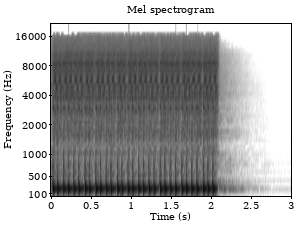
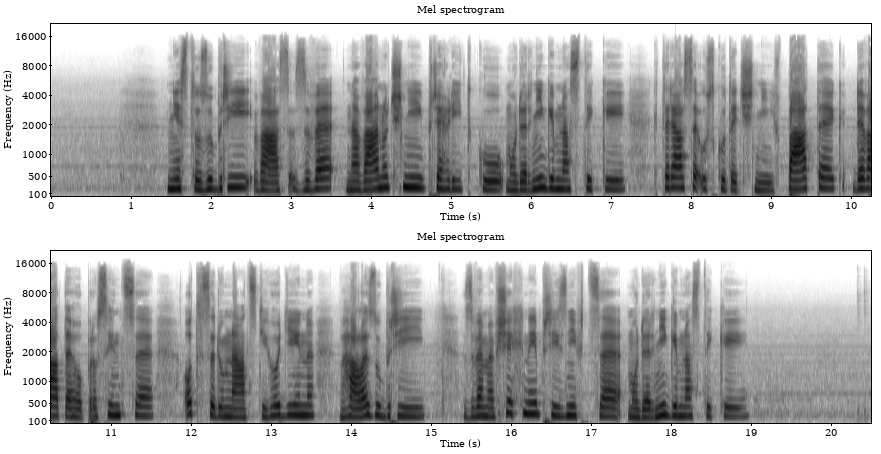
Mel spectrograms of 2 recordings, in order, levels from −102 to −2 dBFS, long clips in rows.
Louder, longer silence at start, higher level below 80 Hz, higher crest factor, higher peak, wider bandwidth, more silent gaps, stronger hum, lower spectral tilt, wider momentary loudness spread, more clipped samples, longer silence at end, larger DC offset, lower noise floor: first, -10 LUFS vs -15 LUFS; second, 0 s vs 1.45 s; about the same, -42 dBFS vs -42 dBFS; about the same, 12 dB vs 16 dB; about the same, 0 dBFS vs 0 dBFS; first, 17 kHz vs 15 kHz; neither; neither; second, -2.5 dB/octave vs -5 dB/octave; second, 1 LU vs 9 LU; neither; second, 0.9 s vs 1.55 s; neither; first, -76 dBFS vs -49 dBFS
